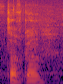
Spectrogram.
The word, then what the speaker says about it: Tuff Gong: Is that how it's pronounced? Tuff Gong? – Yeah, that's how it's spelled. Tuff Gong.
